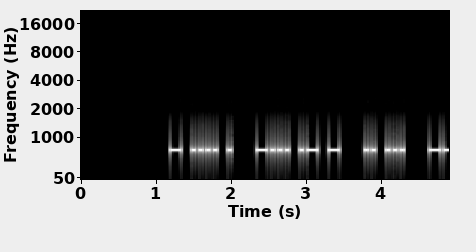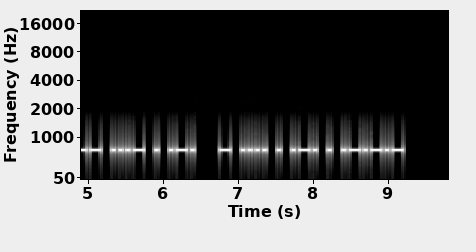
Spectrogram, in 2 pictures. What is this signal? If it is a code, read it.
Morse code, heard as a keyed tone, about 25 wpm, 700 Hz. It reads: THE BAT IS OVER THERE.
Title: Sentences from Top 1500 Words 25wpm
